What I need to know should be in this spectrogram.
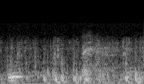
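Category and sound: animal, horse hooves clip-clopping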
